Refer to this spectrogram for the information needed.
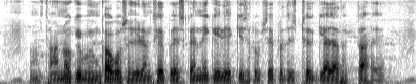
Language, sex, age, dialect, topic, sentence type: Hindi, male, 18-24, Kanauji Braj Bhasha, banking, statement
